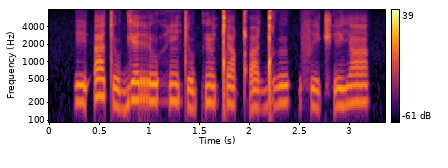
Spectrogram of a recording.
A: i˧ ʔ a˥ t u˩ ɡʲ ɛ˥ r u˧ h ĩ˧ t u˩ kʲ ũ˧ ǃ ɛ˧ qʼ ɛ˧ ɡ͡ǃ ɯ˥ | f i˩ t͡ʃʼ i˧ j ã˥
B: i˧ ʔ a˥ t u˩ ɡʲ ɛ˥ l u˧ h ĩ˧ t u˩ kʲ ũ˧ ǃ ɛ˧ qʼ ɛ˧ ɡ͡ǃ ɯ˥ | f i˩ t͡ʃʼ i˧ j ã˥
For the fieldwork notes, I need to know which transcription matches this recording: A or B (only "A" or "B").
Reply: A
